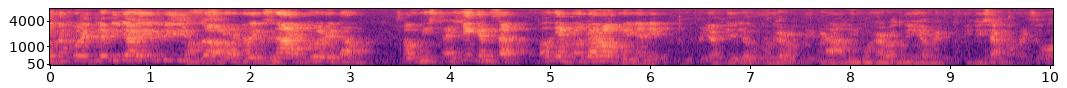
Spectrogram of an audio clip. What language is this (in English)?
Russian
